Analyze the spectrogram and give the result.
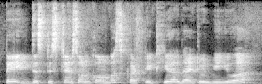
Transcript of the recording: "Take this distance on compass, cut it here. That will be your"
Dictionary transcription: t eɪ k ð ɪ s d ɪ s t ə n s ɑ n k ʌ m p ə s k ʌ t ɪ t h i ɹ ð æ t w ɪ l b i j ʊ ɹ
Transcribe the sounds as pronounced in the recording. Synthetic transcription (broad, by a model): t eɪ k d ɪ s d ɪ s t ə n s ɑ n k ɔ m b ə s k ʌ t ɪ t h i ɹ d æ t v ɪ l b i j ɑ ɹ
